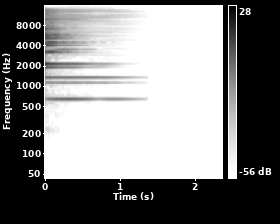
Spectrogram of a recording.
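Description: Notification-bell 'ding' sound effect of a subscribe-button animation: a chime of several bell-like tones, ringing on and fading, then cut off about a second and a half in.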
